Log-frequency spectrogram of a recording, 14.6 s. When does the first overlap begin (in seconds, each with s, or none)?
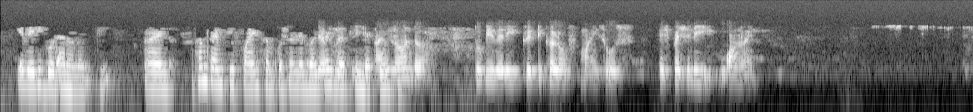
4.6 s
